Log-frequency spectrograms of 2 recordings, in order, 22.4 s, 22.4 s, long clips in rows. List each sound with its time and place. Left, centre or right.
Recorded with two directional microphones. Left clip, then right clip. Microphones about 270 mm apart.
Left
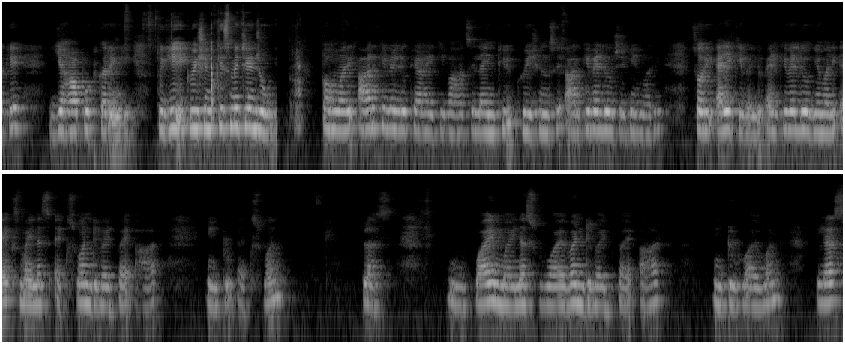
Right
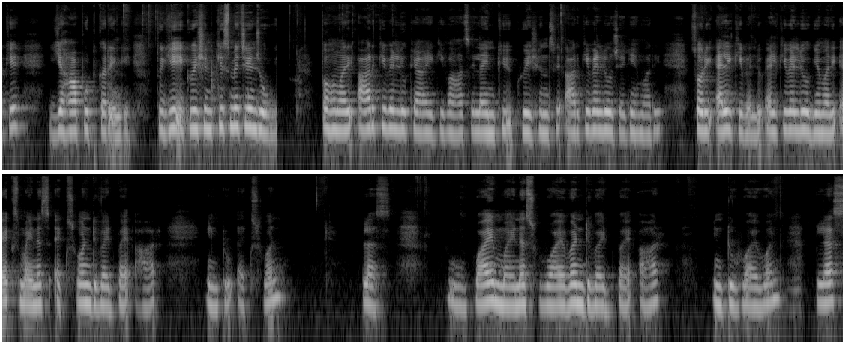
0.1 s a woman's voice: right
16.5 s a sound: right
17.5 s a woman's voice: right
